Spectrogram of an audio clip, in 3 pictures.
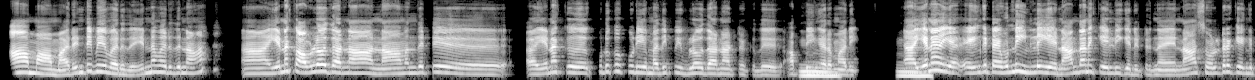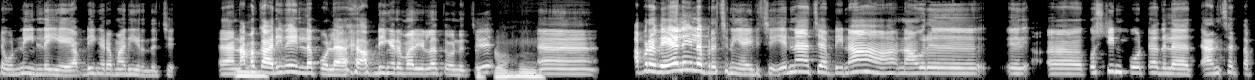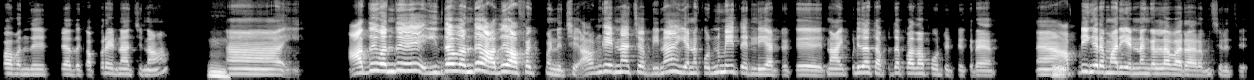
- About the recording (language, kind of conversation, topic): Tamil, podcast, ஒரு உறவு முடிந்ததற்கான வருத்தத்தை எப்படிச் சமாளிக்கிறீர்கள்?
- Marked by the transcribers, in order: laughing while speaking: "அப்டீங்குற மாதிரிலாம் தோணுச்சு"; surprised: "அச்சச்சோ!"; in English: "கொஸ்டின்"; in English: "ஆன்சர்"; in English: "அஃபெக்ட்"; disgusted: "எனக்கு ஒன்னுமே தெரியலையாட்ருக்கு. நான் இப்படி தான் தப்பு தப்பா தான் போட்டுட்ருக்கிறேன்"; background speech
